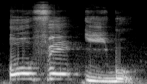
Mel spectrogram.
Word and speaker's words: Ofe Igbo: The right way of pronouncing it is Ofe Igbo.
